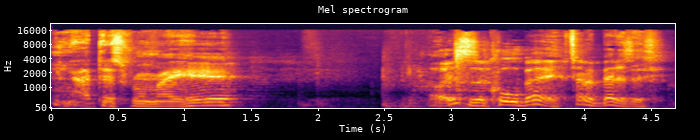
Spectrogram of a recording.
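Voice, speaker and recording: Very animated, with a mid-range and slightly bright voice at a moderate pace, a young man in his twenties shows off a rental apartment in casual slang. He's laid-back, says things twice, and keeps asking listeners "you know what I'm saying," moving from inside up to the rooftop. The sound, from a handheld camera held close, echoes through the rooms with distinct background noise.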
